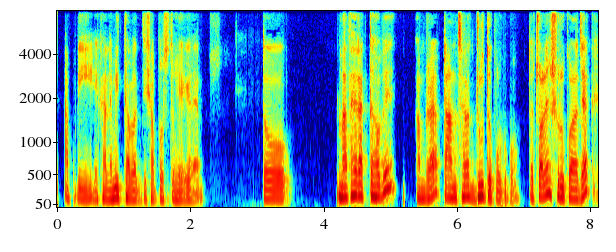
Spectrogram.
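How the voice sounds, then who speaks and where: His voice leans high, with a gravelly and slightly mellow quality, captured in clean studio sound. The man, from Bangladesh, leads a live online Quran reading lesson, patiently restating rules and voicing syllables that students echo over a computer mic.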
